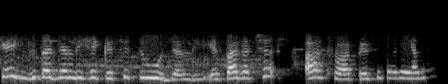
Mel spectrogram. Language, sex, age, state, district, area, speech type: Kashmiri, female, 18-30, Jammu and Kashmir, Srinagar, urban, conversation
